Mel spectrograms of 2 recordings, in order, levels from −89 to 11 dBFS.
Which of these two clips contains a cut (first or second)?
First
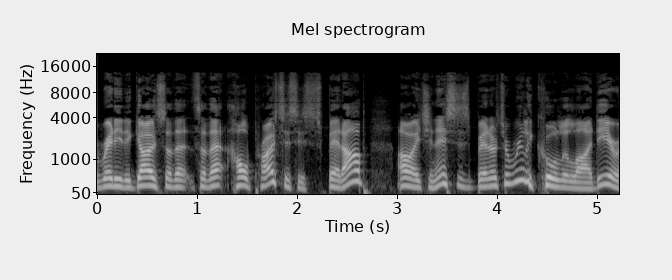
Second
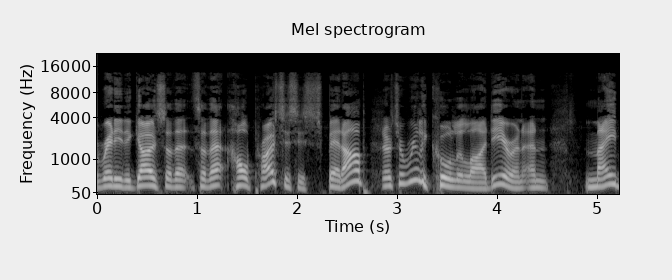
second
